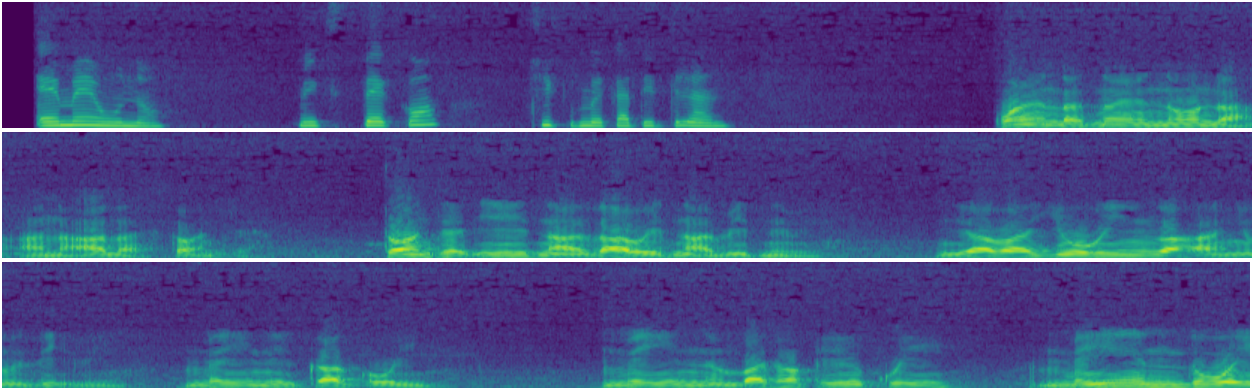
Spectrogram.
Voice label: mixtec diagnostic spanish mexico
